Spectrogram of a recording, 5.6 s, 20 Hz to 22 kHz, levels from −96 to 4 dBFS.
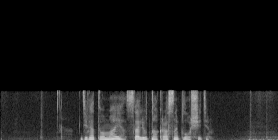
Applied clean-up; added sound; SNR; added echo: none; none; none; none.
